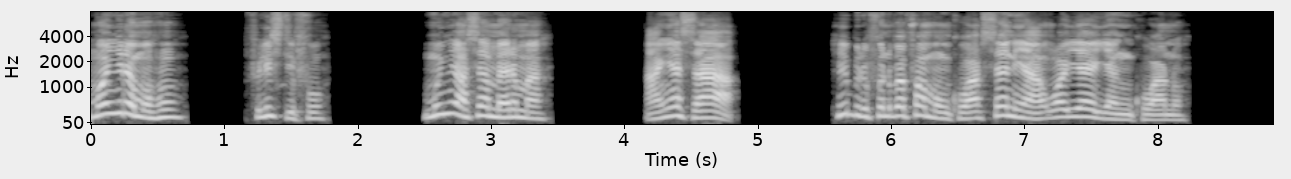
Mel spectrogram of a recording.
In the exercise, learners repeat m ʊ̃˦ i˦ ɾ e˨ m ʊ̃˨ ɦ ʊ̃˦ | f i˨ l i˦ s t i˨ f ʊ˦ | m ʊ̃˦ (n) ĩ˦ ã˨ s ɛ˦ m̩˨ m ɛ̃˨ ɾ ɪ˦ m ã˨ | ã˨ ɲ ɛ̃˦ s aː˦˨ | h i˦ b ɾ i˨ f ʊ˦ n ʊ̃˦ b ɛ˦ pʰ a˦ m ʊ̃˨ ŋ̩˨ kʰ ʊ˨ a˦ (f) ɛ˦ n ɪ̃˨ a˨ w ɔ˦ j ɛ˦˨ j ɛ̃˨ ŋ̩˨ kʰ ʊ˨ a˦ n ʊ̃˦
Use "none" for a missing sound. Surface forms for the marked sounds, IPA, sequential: ɲ, s

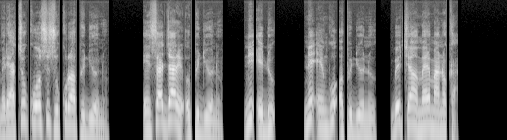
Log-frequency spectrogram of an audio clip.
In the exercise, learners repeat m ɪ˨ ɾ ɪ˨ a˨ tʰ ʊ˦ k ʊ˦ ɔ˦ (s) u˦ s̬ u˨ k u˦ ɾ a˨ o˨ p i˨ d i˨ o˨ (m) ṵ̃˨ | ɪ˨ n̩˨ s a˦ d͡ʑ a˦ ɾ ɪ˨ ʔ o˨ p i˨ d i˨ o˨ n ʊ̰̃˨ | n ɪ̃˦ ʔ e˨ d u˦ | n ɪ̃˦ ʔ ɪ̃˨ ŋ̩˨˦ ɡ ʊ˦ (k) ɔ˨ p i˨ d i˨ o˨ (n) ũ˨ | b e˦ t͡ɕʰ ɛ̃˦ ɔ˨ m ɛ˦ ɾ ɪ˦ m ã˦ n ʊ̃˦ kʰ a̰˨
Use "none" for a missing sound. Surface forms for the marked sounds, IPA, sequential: s, n, ʔ, n

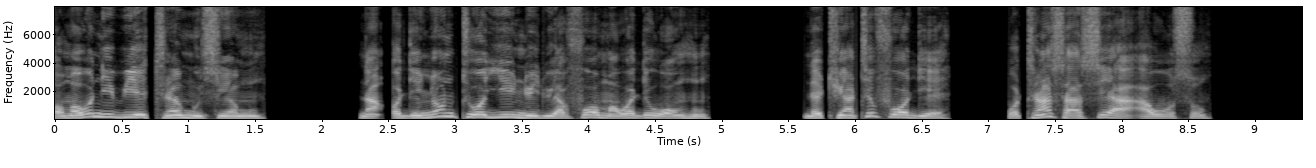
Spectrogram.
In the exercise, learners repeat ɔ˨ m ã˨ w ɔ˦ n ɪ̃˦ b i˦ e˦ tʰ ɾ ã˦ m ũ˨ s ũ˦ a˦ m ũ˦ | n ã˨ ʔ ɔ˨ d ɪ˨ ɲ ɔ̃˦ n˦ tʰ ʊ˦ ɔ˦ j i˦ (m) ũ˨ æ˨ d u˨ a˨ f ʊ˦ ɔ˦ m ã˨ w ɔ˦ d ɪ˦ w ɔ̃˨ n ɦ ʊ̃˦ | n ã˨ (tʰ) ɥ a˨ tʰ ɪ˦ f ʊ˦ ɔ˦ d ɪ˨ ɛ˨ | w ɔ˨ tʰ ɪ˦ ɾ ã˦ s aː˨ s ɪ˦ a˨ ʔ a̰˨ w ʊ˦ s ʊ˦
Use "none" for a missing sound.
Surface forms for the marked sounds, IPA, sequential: n, tʰ

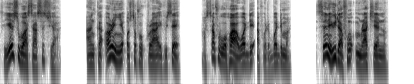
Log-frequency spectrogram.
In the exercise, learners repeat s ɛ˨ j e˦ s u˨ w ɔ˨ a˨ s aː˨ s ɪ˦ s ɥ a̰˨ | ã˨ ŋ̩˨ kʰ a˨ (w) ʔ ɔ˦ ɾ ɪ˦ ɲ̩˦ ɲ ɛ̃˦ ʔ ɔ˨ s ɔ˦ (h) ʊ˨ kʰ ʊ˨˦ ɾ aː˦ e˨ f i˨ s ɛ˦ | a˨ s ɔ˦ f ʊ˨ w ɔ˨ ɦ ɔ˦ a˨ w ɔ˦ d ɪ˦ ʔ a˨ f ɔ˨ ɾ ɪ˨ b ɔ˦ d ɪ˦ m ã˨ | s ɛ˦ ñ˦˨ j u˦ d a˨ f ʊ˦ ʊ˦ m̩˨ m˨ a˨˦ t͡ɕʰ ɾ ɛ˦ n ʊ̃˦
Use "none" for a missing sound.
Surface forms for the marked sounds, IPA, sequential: none, f

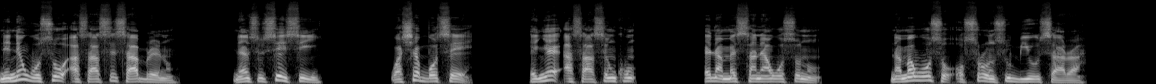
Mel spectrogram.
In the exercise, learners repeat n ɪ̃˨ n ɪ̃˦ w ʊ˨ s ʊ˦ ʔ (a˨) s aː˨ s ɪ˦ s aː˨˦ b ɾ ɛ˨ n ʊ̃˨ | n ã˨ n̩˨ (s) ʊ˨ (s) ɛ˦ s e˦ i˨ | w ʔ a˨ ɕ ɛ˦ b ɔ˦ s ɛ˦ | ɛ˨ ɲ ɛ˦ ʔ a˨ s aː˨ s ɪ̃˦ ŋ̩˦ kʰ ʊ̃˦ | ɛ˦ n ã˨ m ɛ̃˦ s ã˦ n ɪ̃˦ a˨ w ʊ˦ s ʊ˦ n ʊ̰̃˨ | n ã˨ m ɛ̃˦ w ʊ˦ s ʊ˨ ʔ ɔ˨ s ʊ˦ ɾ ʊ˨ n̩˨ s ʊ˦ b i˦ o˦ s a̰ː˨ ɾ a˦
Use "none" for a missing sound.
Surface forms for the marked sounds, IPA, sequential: a˨, s, s

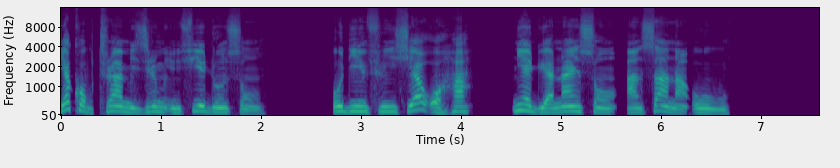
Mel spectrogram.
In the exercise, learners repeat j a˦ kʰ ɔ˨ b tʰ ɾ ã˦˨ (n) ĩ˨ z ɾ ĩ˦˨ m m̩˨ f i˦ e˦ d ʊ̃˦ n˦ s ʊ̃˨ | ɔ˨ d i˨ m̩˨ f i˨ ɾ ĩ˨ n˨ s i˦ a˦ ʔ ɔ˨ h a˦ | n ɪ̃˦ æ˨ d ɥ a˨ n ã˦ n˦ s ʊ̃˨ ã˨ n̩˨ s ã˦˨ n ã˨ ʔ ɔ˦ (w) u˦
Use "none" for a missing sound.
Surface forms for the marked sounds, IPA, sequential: m, w

